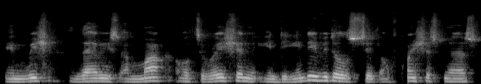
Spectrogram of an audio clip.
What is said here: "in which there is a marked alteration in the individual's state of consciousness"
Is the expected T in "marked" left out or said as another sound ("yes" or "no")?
yes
